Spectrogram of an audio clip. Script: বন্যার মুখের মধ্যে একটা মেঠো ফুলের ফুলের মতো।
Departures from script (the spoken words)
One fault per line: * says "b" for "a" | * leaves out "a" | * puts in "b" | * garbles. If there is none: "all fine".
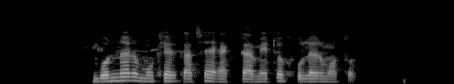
* says "কাছে" for "মধ্যে"
* leaves out "ফুলের"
